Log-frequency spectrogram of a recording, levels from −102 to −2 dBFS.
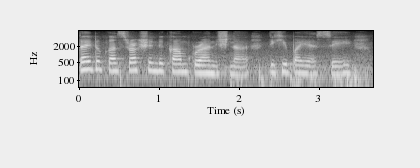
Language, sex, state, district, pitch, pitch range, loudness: Nagamese, female, Nagaland, Dimapur, 200 Hz, 180-230 Hz, -17 LUFS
